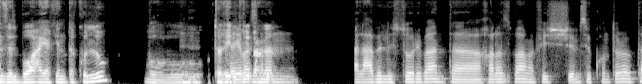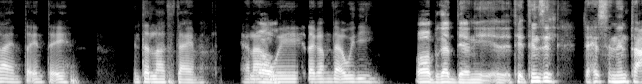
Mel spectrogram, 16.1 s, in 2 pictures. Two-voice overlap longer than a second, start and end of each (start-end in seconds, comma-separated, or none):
2.2-3.5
